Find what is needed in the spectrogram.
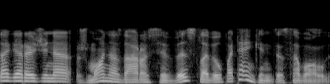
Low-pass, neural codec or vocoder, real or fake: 5.4 kHz; none; real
